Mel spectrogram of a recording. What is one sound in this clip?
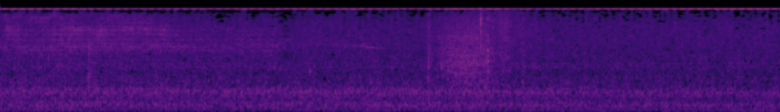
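A woman breathes out a puff of vapour softly.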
